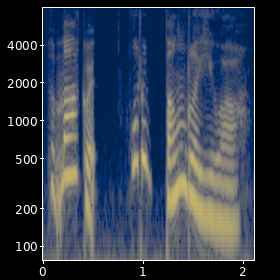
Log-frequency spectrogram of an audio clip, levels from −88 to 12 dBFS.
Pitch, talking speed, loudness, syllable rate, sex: 245 Hz, 200 wpm, -16 LUFS, 7.1 syllables/s, female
